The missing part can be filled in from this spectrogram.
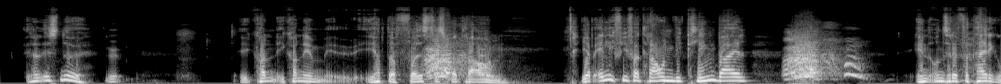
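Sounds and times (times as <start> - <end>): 
speech: 0.2 - 8.0, 9.2 - 10.0
single loud sneeze: 7.9 - 8.7.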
